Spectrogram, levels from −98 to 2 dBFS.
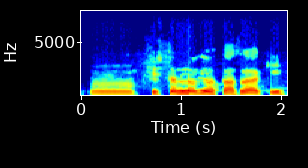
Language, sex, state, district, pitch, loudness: Bengali, male, West Bengal, Jalpaiguri, 140 Hz, -15 LUFS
